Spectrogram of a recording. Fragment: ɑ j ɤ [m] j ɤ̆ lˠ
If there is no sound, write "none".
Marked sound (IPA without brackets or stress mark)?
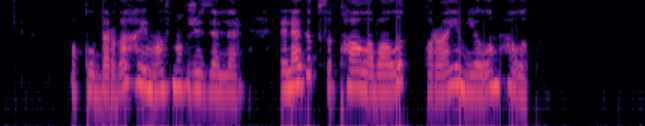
m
